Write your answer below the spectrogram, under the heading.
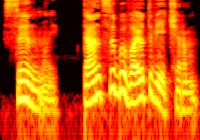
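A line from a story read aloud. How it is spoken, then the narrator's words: Gentle remark. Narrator (Russian): мягко заметил Эстарм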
